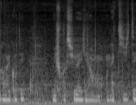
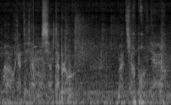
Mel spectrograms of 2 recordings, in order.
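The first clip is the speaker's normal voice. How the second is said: sneaking through a warehouse whisper; hushed, careful exploring voice; 8 dB quieter than usual. Real, not acted.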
